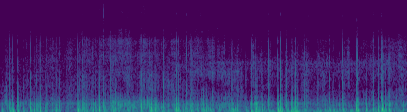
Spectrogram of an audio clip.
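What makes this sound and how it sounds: Long manicured nails tap rapidly on a flat plastic bubble-wrap mailer with hollow air bubbles. The result is a dense, irregular stream of soft, dull, low taps that die away almost instantly, with almost no bright or high content.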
